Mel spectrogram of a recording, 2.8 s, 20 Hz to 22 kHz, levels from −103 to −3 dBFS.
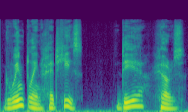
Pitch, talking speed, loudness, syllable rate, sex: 140 Hz, 105 wpm, -17 LUFS, 3.2 syllables/s, male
